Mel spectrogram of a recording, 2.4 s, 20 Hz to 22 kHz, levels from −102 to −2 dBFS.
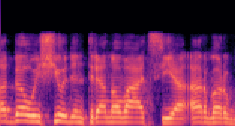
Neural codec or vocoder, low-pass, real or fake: codec, 16 kHz, 4.8 kbps, FACodec; 7.2 kHz; fake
